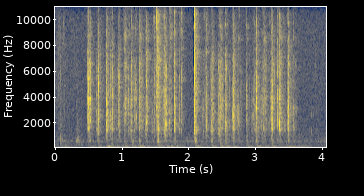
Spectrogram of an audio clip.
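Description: Rapid clicking keystrokes on a computer keyboard as a catalogue name is typed into Photoshop Elements 11, close and fairly quiet, in an irregular burst pattern with brief pauses.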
